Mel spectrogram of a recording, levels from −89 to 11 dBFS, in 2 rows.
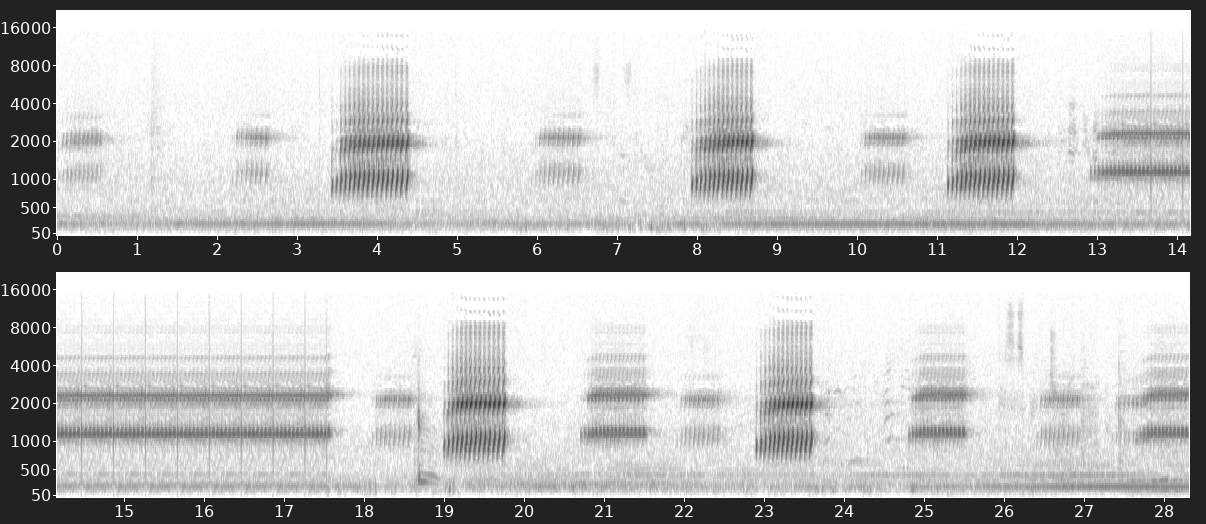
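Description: A stalled player, encoder or stream likely kept resending its last buffered fragment, producing a broken-record loop from 13.67 to 17.53 s. A 0.4-second piece repeats exactly, back to back, ten times, and the audio that belonged in that stretch never plays.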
